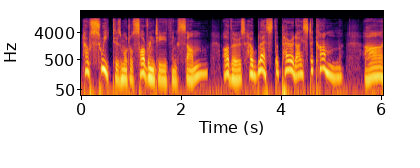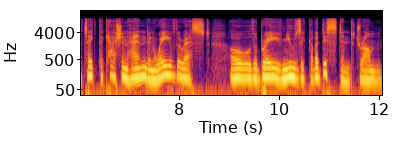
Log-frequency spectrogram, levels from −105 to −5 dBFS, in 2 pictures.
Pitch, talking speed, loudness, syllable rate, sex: 135 Hz, 150 wpm, -19 LUFS, 3.9 syllables/s, male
